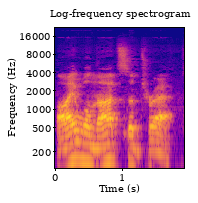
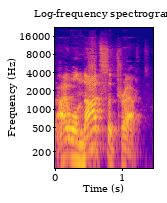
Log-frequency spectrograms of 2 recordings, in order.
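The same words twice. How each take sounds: First: "not" slow and leaned on; stress on not. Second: "not" hit firmly, a bit louder; stress on not. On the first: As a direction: press down on "not" as you write it. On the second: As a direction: punch "not" like a rule. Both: Shown as a demonstration. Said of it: "and emphasize not".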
